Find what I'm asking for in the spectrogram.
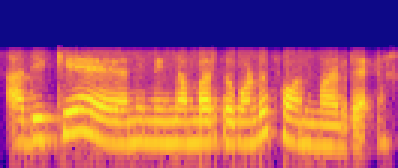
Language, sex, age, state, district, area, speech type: Kannada, female, 18-30, Karnataka, Hassan, rural, conversation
